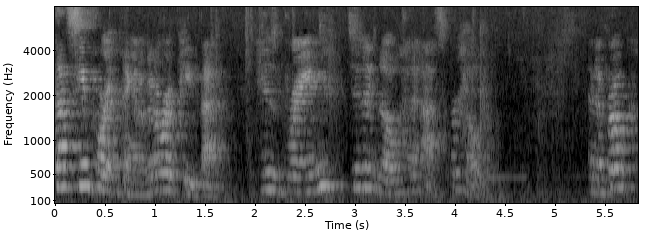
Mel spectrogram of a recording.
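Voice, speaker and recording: The speech comes at a fairly quick pace with lively intonation, big swings in loudness, and long, frequent pauses, all with audible room echo. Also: woman, high pitch for a woman. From Canada. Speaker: motivational speaker. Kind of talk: keynote speech. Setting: stage with audience.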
